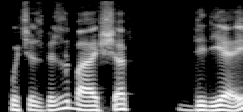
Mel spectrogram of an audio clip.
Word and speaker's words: Didier: is visited by Chef Didier did I say it right yeah keep still want to say diddler that's what it looks like on the screen and I'm not even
